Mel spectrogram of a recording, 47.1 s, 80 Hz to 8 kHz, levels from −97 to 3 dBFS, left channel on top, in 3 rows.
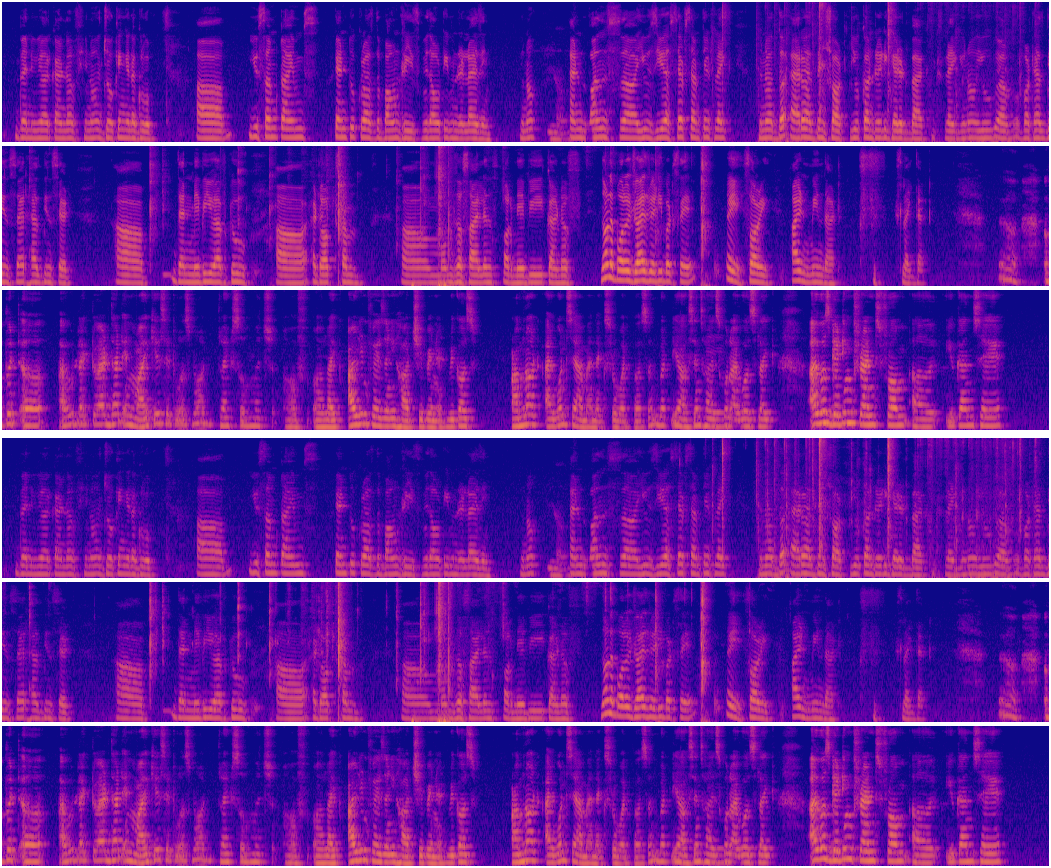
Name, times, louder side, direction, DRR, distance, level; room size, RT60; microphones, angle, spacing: voice 1, 0.0-2.3 2.9-3.4 3.7-4.7 5.0-7.3 7.8-8.0 8.5-10.9 11.4-13.9 14.1-16.7 17.4-19.4 19.8-21.1 21.7-24.4 24.7-26.1 26.6-27.3 27.6-28.3 28.6-29.6 42.0-42.3, left 4 dB, 65° left, 0.7 m, -39 dB
voice 2, 8.2-8.5 30.1-38.5 39.1-46.5, equal, ahead, 1.4 m, -37 dB
sound 1, 10.2-10.3 10.6-15.8 16.1-16.2 17.9-18.2 18.6-18.7 19.0-19.1 19.2-21.1 21.5-22.7 23.0-23.3 24.5-24.6 24.8-25.1 25.5-26.9 27.4-27.5 27.8-27.9, right 6 dB, 35° right, 0.6 m, -42 dB
8.2 x 7.3 x 3.3 m
head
